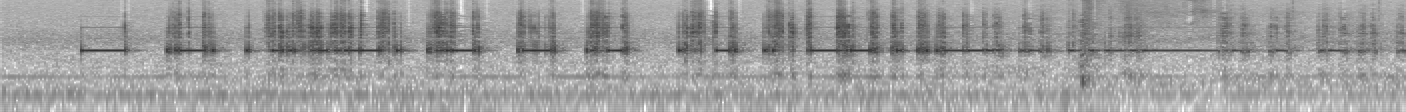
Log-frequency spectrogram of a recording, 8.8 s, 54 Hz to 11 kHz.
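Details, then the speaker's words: TEAC MB-20 meter bridge, function-generator test tone on input 1: tone breaks up with crackles and dropouts as the dirty push switch is pressed, before cleaning with DeoxIT; crackling dirty switch contacts. "So these are dirty. So you're going to hear when I push this down, it's going to sound all crackly."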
